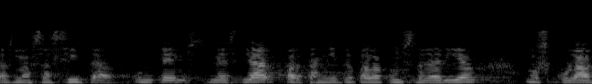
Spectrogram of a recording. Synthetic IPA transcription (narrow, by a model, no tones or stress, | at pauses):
ɐʒnɔsɐsit̪ɐ | ũnt̪emuʃsmeslaɾpɐɾɐt̪ɐmẽt̪upɐlɐkõsɐlɐɾiɐ | muʃkulaɾ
